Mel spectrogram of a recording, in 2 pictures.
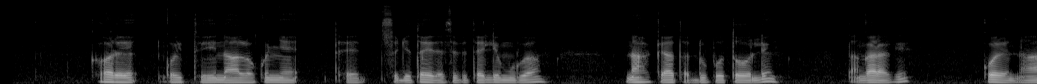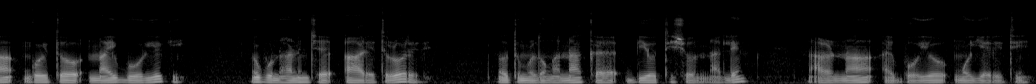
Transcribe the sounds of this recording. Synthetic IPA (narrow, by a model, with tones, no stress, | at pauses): kʰɔ˦ɾe˨ | ŋɡo˦i˦to˨i˦na˨˦lɔ˦kʊ˦ɲɛ˨ | tʰɛ˨so˨d͡ʒo˨ta˦i˨tɛ˨sɪ˦pɪ˨ta˦lje˦mu˨ɾwa˦ŋ | na˦kɛ˦a˦ta̰˨du˦po˦to˦˨le˦ŋ | ta̰˨ŋɡa˦ɾa˨kɪ˦ | ko˦ɾe˨naː˨˦ŋɡo˦i˦to˨na˨˦i˦bo˨ɾje˦ki˨ | no˦pu˨na˨nɪ˦nt͡ʃɛ˨a˦˨ɾe˨ti˨lo˦ɾe˨ɾi˨ | no˦tu˨mu˨lto˨ŋa˨na˦kɛ˨bi˦o˦ti˦ʃo˨na̰˨lɪ˦ŋ | na̰˨lɔ˨na˨˦a̰˨i˨bo˨jo˦mo˨ja˨ɾe˨ti˦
